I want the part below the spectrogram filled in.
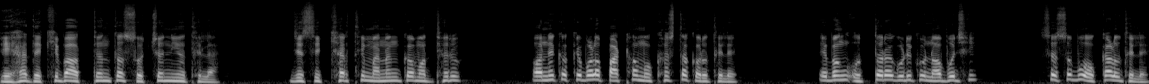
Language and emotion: Odia, sad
